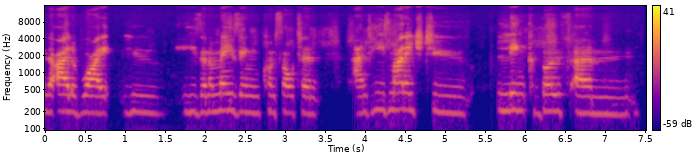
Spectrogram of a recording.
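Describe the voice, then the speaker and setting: In a London accent, a woman talks at medium pitch with flat, monotone intonation. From London, England (born South Sudan). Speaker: refugee speaker.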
